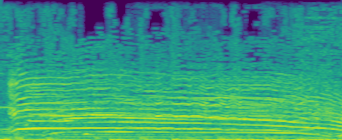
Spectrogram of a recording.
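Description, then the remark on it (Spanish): Several people scream and yell together at full volume on the morning radio show El Vacilón, a sustained, loud burst of raised voices that holds steady for a couple of seconds before trailing off. “Estamos bien, estamos ¡Griten por mí!”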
